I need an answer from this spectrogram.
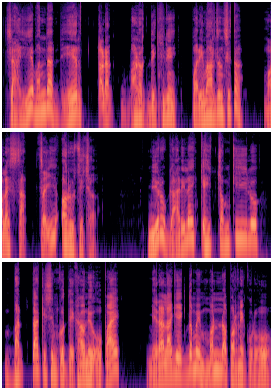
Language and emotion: Nepali, disgusted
